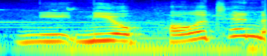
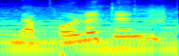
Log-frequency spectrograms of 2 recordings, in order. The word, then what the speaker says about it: Neapolitan: Her name was mainly from the word Neapolitan, and apparently I didn't even know how to pronounce it. I was calling it Napolitan.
